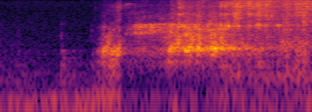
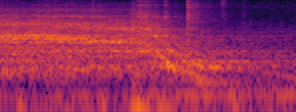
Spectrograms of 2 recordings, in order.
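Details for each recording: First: Gaggia Classic Pro steam wand frothing milk in jug: sharp hiss rising to strong steady steam roar with gurgle as milk spins nicely; normal full-pressure steaming. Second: Gaggia Classic Pro steam wand frothing milk as boiler runs out of steam: strong hiss with thin whistle fades and drops in pitch into weak sputtering; low steam pressure, milk stops spinning, poor microfoam.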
